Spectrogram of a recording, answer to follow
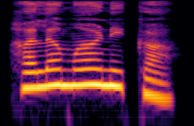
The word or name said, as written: ಹಲಮಾಣಿಕ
